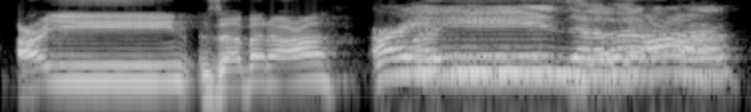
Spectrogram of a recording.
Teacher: جب ہم ہا اور عین کی ادائیگی کریں گے تو ان دونوں کو حلق کے درمیان والے حصے سے پڑھیں گے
